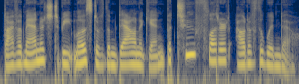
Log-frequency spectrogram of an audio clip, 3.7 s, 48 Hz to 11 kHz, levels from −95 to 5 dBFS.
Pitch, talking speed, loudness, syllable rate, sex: 185 Hz, 255 wpm, -18 LUFS, 6.3 syllables/s, female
